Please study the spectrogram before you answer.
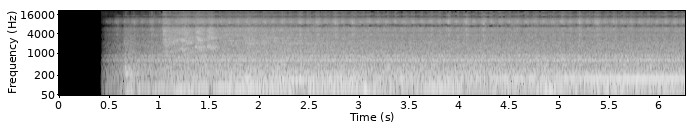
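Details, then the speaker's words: Whirlpool washer, after repairing a noise blamed on water leakage: motor winds up into a smooth, steady low spin hum with no grinding or rumble; normal spin. "ya quedó bien serenita pero la lavadora"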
